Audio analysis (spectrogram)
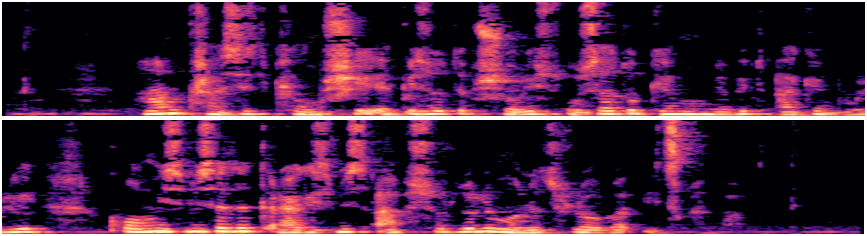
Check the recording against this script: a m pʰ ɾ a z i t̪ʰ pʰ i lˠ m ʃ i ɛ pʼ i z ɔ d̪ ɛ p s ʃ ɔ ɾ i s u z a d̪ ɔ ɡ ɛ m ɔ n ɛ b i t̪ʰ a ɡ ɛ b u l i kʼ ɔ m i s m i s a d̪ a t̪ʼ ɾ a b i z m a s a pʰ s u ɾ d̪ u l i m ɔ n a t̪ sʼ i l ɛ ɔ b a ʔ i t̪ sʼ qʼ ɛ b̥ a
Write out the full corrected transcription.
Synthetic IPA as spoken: a m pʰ ɾ a z i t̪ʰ pʰ i lˠ m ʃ i ɛ pʼ i z ɔ d̪ ɛ p s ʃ ɔ ɾ i s u z a d̪ ɔ ɡ ɛ m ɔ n ɛ b i t̪ʰ a ɡ ɛ b u l i kʼ ɔ m i z m i s a d̪ a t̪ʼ ɾ a ɡ i z m i s a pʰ s u ɾ d̪ u l i m ɔ n a t̪ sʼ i l ɛ ɔ b a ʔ i t̪ sʼ qʼ ɛ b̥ a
